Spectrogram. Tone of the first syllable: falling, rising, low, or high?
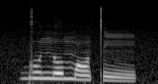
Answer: high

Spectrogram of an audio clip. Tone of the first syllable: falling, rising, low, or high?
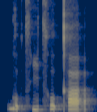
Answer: high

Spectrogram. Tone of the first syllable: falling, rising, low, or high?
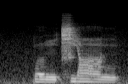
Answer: low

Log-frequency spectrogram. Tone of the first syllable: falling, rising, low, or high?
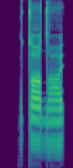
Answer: high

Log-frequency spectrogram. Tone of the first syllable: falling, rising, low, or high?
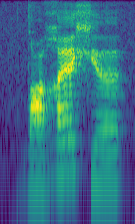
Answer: low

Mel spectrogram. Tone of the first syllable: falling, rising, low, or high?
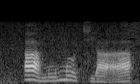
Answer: falling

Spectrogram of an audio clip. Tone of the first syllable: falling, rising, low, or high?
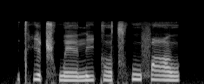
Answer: falling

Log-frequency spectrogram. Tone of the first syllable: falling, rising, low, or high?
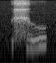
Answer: rising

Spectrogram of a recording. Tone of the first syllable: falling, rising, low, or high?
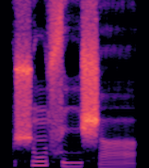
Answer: high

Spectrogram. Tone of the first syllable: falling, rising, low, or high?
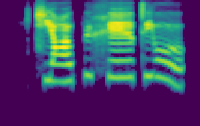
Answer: rising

